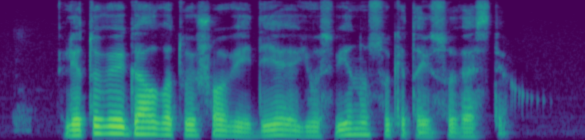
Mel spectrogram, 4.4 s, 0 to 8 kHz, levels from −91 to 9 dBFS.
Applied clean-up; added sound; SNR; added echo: none; none; none; none.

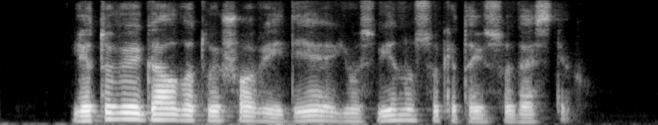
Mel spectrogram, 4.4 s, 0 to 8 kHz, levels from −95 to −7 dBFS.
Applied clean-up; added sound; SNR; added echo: neural mask model DeepFilterNet 3.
